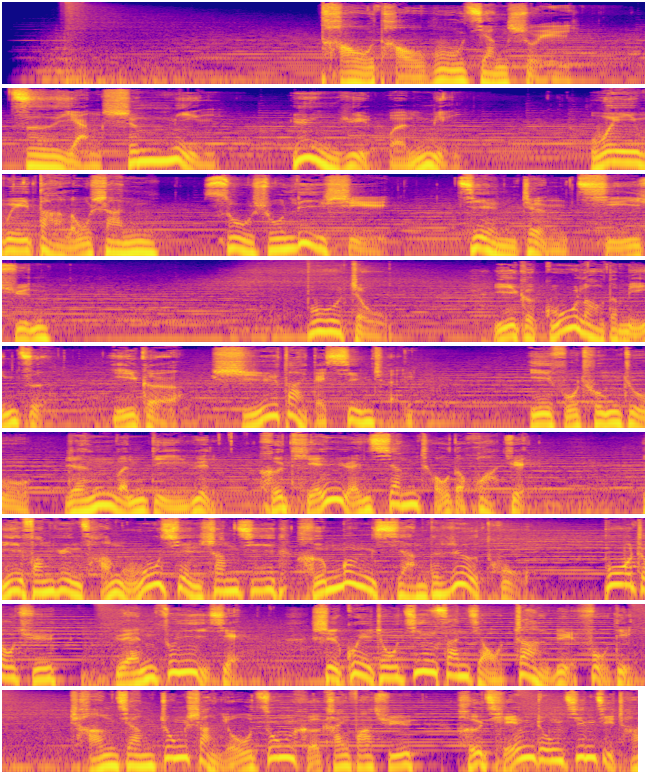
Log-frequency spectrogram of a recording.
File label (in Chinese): 男国 宣传片 招商 厚重; 播州招商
